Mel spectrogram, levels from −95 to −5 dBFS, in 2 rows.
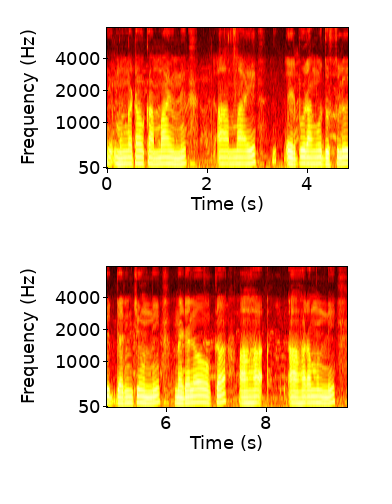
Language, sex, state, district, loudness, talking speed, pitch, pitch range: Telugu, male, Andhra Pradesh, Guntur, -15 LUFS, 95 wpm, 130 Hz, 125-135 Hz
